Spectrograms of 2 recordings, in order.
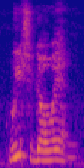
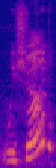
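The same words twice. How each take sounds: First: Said in the usual way. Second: "should" lifted into a rising question; questioning echo. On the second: Retold or imitated. Teller echoing friend's suggestion, questioning.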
